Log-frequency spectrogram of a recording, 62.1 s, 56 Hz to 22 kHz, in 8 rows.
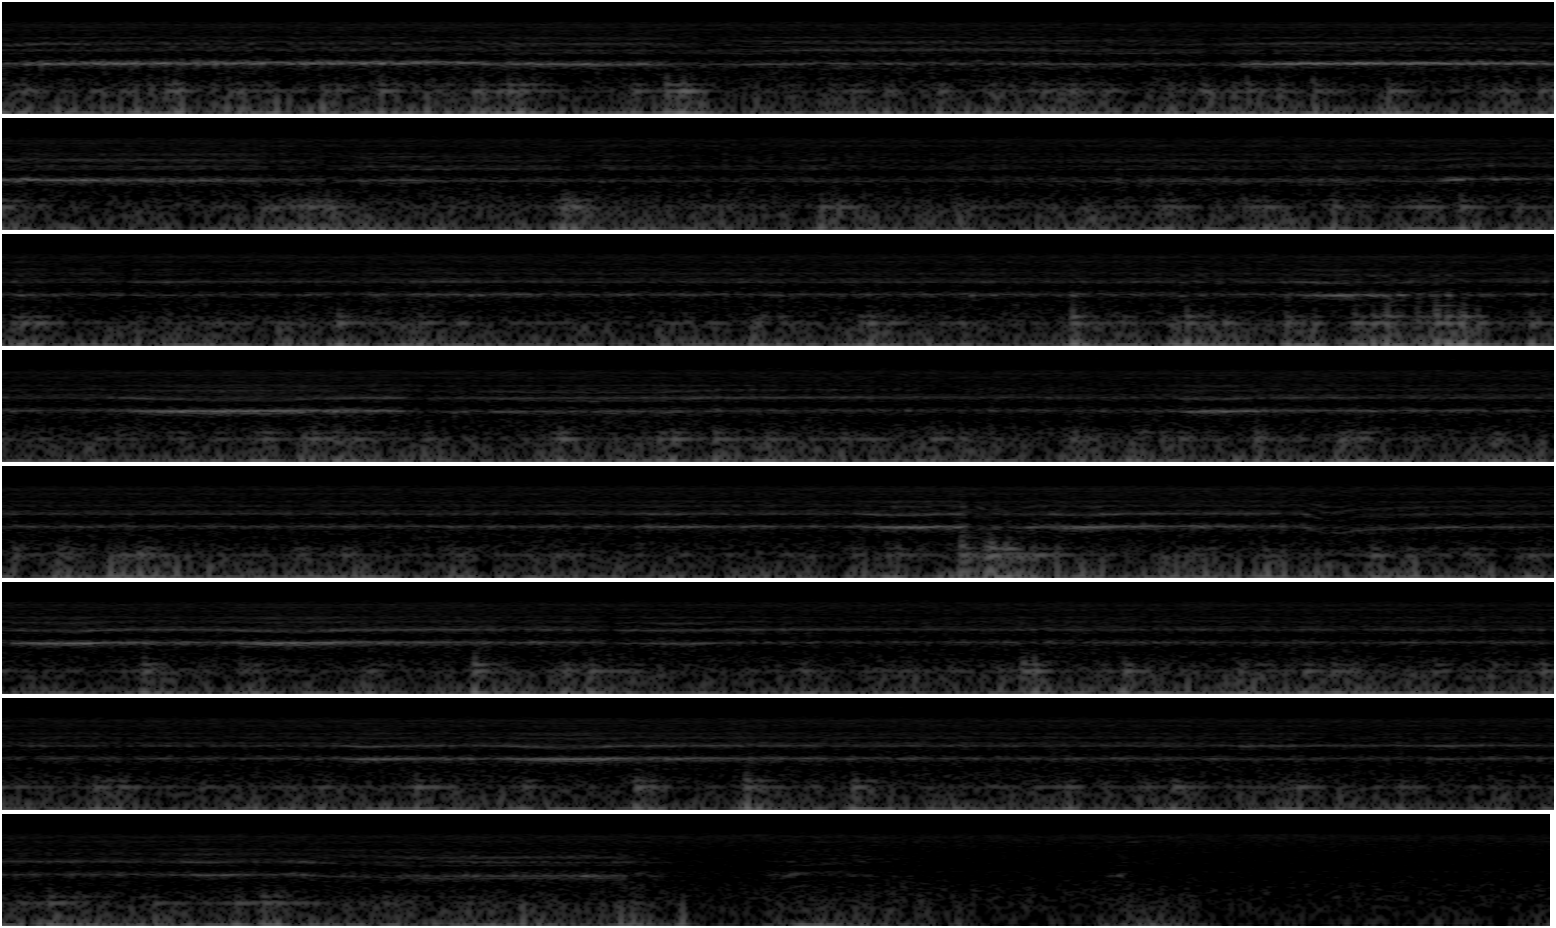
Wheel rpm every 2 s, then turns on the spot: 140, 190, 190, 200, 200, 200, 200, 200, 230, 240, 230, 230, 220, 220, 230, 230, 230, 230, 220, 210, 230, 230, 230, 230, 230, 230, 230, 230, 190, 50, 10.
none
